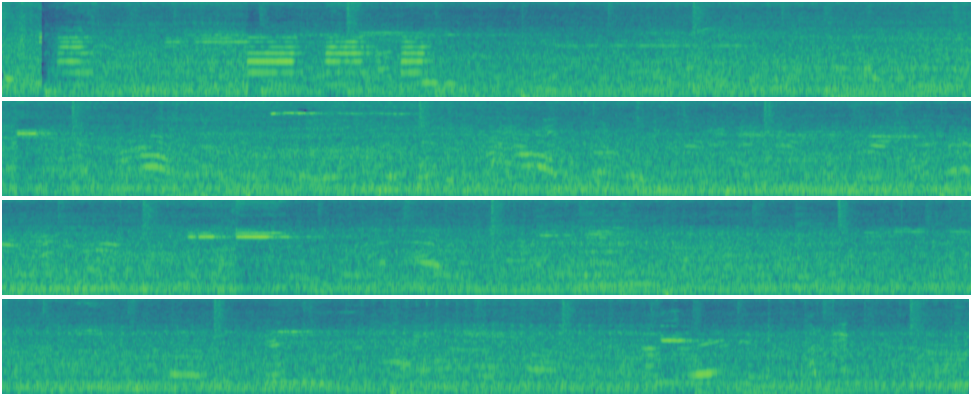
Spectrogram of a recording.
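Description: Busy road traffic of cars and motorbikes with crowd chatter. Short horn toots sound a couple of seconds in and again near the middle.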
